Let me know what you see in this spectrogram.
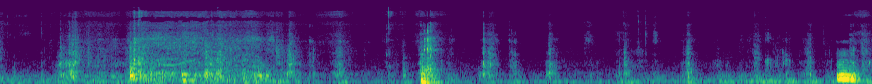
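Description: Quiet, close-miked chewing and mouth sounds with scattered small clicks, a stretch of soft hiss a little over a second in, and a single knock about four seconds in.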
